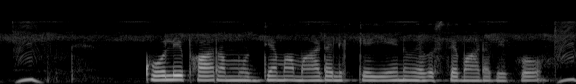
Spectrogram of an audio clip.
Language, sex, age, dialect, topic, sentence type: Kannada, female, 18-24, Coastal/Dakshin, agriculture, question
